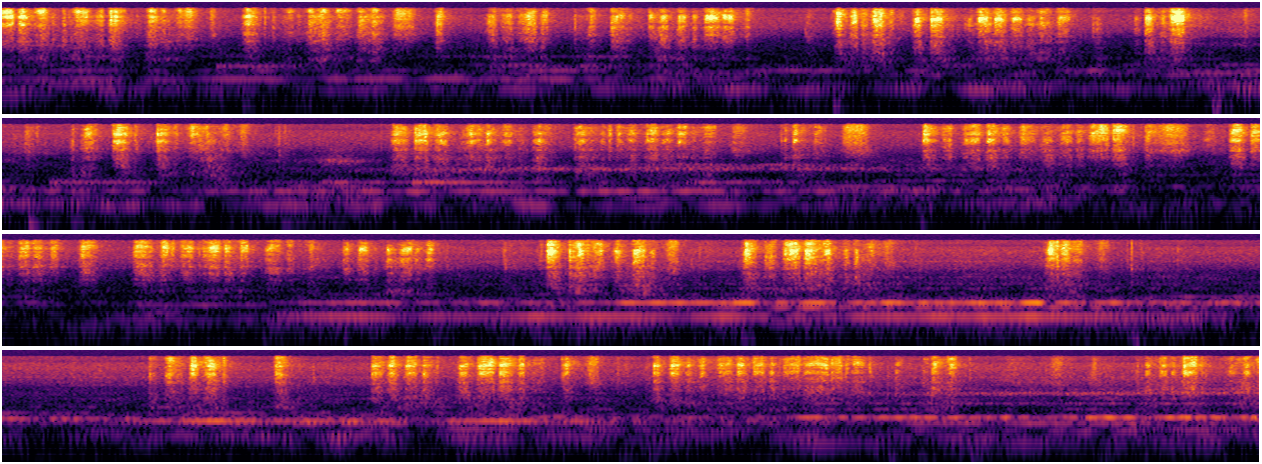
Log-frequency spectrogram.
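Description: A pen scratching on paper in short, quick strokes of handwriting, over soft background music with sustained, singing-bowl-like tones.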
